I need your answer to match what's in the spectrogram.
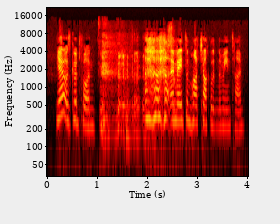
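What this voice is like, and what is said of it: Irish accent. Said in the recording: “a friend calling in from Ireland ... Listen to the way you sound. That's so fun. ... my accent?”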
